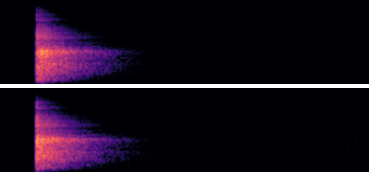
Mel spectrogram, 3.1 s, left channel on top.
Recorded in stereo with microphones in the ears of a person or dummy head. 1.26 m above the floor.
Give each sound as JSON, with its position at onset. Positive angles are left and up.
{"t": 0.3, "sound": "a clap", "side_deg": -70, "distance_m": 0.7}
